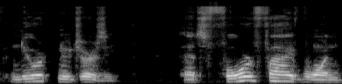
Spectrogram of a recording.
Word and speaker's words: Newark: Uh I know they're neighboring cities and the pronunciation is real close. It's Newark, New Jersey.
